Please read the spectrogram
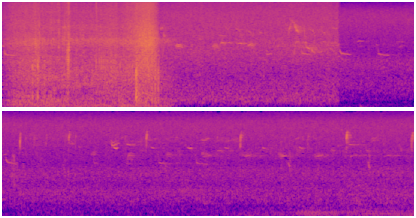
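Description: Quiet outdoor ambience with small birds chirping off and on throughout. For the first two seconds a louder hiss-like noise sits over it.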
